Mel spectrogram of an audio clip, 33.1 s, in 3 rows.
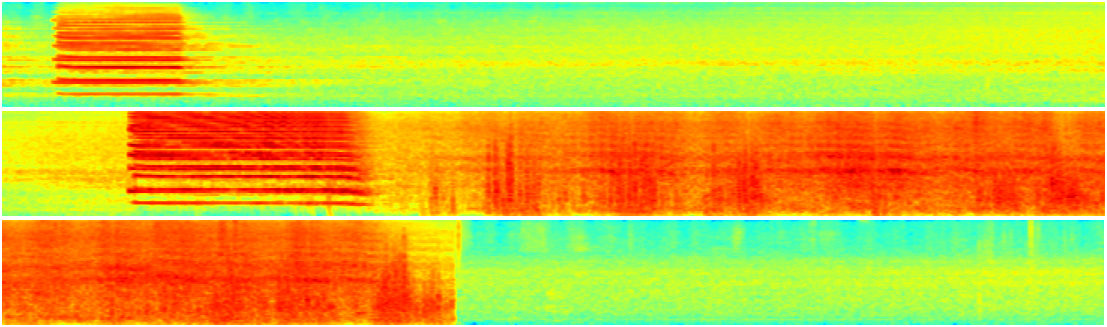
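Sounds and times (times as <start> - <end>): train horn blast: 0.0 - 3.4, 12.3 - 14.8
train wheels clattering on rails: 15.2 - 26.3.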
